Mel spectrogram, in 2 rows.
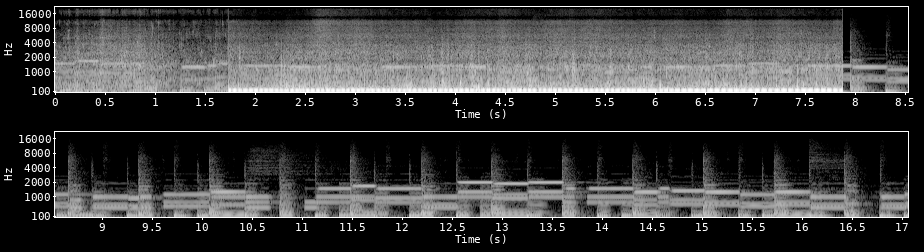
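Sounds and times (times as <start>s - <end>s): boat engine droning: 1.8s - 7.9s.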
